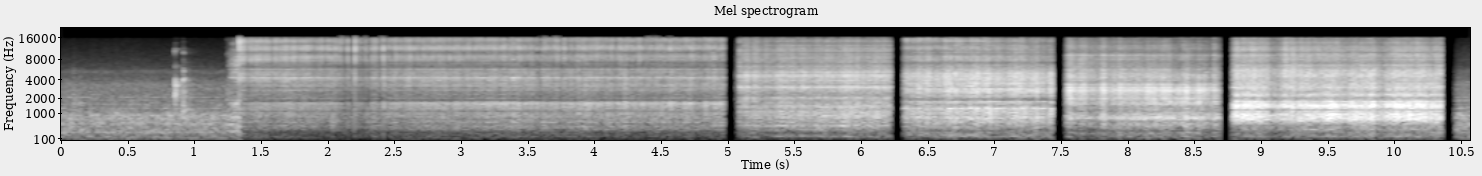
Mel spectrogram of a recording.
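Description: MIG welder tack-welding steel four-link suspension brackets: a steady crackling hiss that breaks off abruptly several times and resumes.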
